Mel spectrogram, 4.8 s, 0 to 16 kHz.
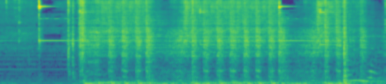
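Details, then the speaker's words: KA24E swapped into a Mk1 S12 200SX, first start attempt after fixing loose harness terminals: uneven, lumpy cranking for about three seconds with irregular thumps, turns over but doesn't run. "oh my god that sounds terrible not going to front i'm just so happy i got to turn over already this is huge progress"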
